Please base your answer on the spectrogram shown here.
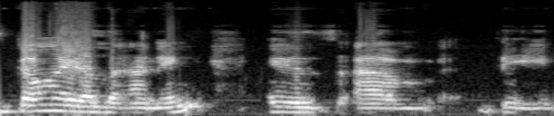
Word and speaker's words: Gaia: ms the founder and ceo at gayer learning welcome to the show hi sage thank you very much for having me you um pronounce my surname perfectly but it's gaia learning is um the name of our company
